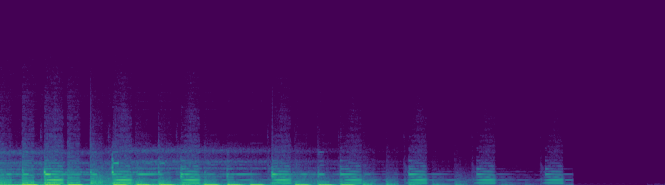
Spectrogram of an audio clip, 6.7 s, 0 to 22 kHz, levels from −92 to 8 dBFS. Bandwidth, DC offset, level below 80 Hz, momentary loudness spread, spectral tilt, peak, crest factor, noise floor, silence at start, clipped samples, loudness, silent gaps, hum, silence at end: 3.1 kHz; under 0.1%; -22 dBFS; 22 LU; -10 dB/octave; -6 dBFS; 16 dB; under -90 dBFS; 0 s; under 0.1%; -25 LUFS; none; none; 1.05 s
